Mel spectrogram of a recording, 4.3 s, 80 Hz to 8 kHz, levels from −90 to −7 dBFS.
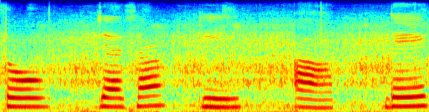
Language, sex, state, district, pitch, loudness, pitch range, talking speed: Hindi, female, Chandigarh, Chandigarh, 230 Hz, -14 LUFS, 220-240 Hz, 70 wpm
